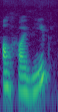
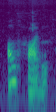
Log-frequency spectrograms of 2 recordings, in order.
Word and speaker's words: алфавіт: послідовності букви будь-якої мови в українській мові це слово має подвійний наголос алфавіт алфавіт запишемо транскрипцію цього слова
